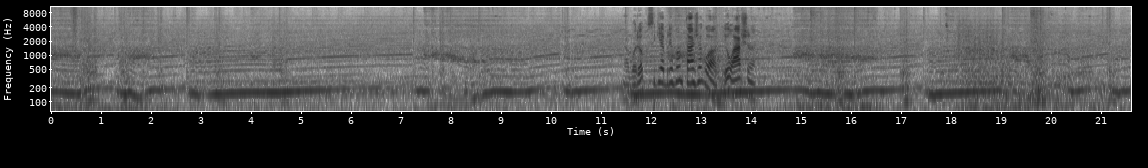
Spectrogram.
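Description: Tyres skid and crunch on snow.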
